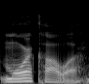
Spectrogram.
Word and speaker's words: Morikawa: So It's Colin Morikawa. – Colin Morikawa. Morikawa? – Yep, Morikawa.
